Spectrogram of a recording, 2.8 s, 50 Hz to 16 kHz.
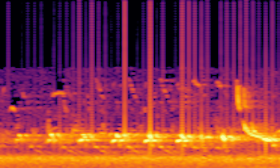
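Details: Bald eagles, a wild pair nesting beside the Dulles Greenway toll road in northern Virginia, 21 March 2023, 09:15. Thin, rapid piping notes repeat evenly, then a brighter falling squeal closes the sequence.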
